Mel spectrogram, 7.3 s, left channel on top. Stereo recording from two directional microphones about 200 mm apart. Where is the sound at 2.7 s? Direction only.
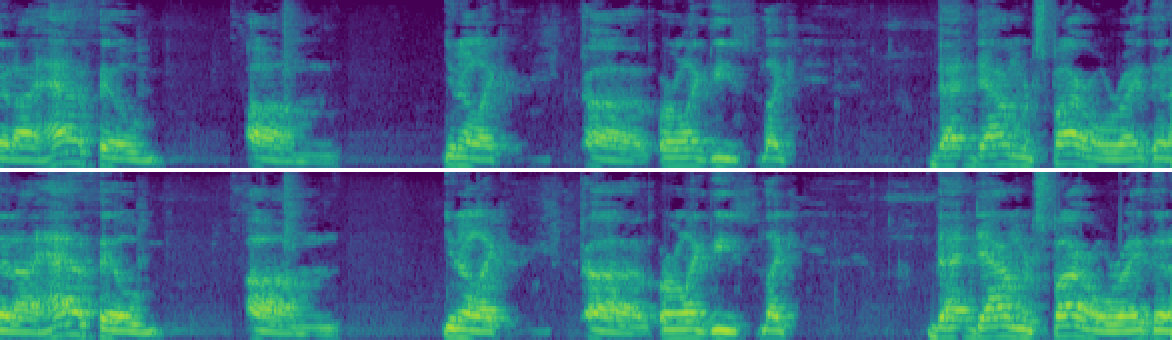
50° left (ahead or behind).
